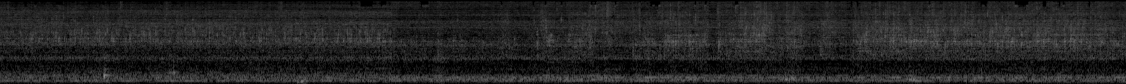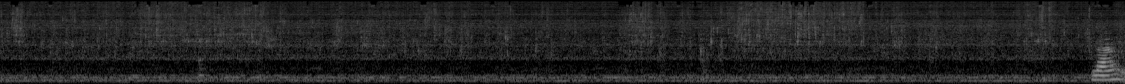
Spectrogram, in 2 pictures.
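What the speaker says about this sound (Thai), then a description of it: "เปิดน้ำใส่ไว้ก่อน ดี๋ยวเราจะทำการล้างนะคะ" Tap water runs steadily into a sink, filling it to wash freshly picked wild garlic from Sweden, a continuous close hiss and splash that holds level throughout with no talking.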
